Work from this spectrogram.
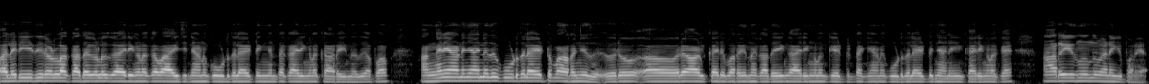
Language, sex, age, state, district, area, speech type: Malayalam, male, 60+, Kerala, Kozhikode, urban, spontaneous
